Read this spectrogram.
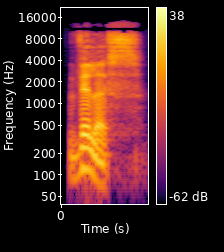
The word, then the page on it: villus: British English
